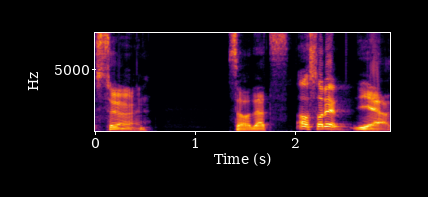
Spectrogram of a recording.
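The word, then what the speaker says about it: Søren: Soren, exactly. That's perfect. The American pronunciation, but the name is Danish. My mom is from Denmark, and I believe the correct pronunciation is somewhere along the lines of Soren.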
